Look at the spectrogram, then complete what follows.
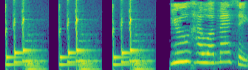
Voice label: Message Child Voice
